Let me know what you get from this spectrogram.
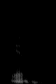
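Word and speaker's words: queue: Q-u-e-u-e. E. Ja. Hvordan uttales det? Q.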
